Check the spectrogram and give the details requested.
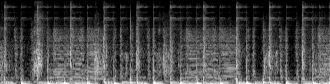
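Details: Loud music with guitar and a pounding drum kit, and no animal sounds audible.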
